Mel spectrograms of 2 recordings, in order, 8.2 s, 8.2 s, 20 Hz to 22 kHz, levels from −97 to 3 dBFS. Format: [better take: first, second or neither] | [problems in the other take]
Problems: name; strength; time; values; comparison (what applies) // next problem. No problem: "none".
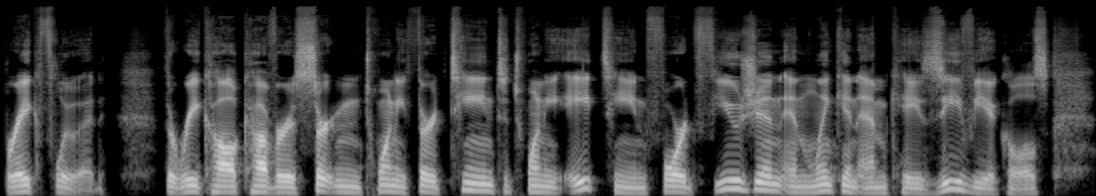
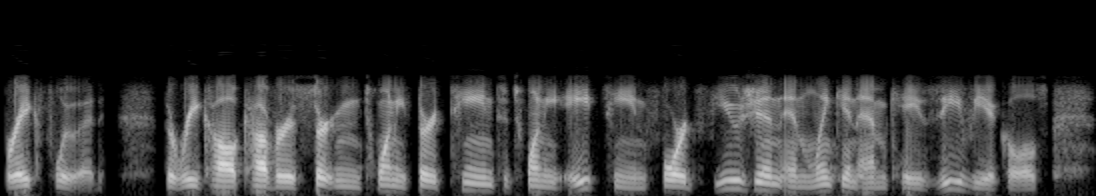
first | phone-call audio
